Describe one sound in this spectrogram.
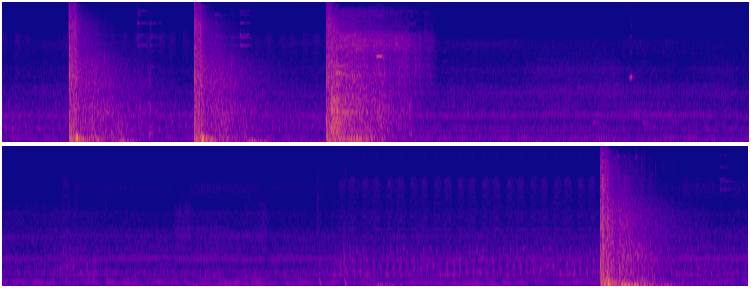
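A gun fires loud single shots, each followed by a short echoing ring.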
